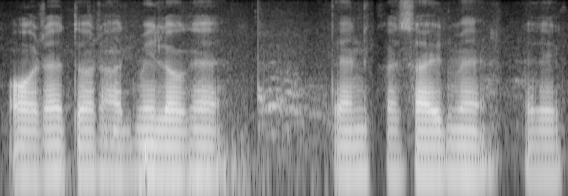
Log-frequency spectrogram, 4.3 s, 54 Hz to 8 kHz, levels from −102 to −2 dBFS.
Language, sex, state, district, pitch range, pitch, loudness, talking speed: Hindi, male, Arunachal Pradesh, Lower Dibang Valley, 95-100 Hz, 95 Hz, -20 LUFS, 140 wpm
